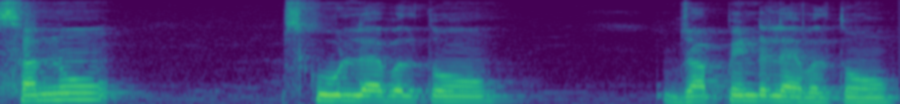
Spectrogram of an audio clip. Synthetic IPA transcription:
saːnːũː | skuːlːɛːbəlt̪õː | d͡ʒãːpɪ̃ɳɖlɛːʋəlt̪õː

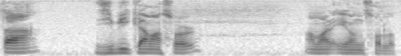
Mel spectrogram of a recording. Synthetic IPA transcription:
ta | zibikamasɔɹ | amaɹejɔnsɔlɔt

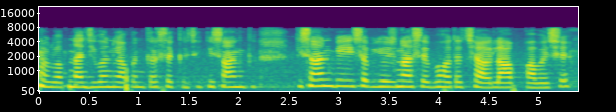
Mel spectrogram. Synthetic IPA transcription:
ɔɾoəpnad͡ʒiːʋənbjapənkəɾsəkɛt͡ʃʰɛkɪsaːnkɪsaːnbʱisəbjoːd͡ʒnasebəɦʊt̪ətːʃʰalab̚ʱkabɛt͡ʃʰɛ

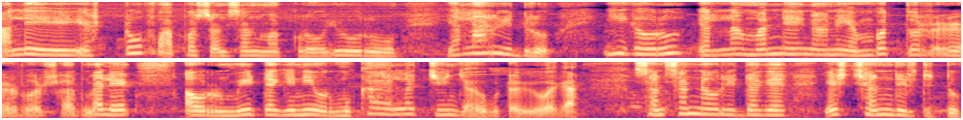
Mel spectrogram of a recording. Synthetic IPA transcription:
ɐlːieʂʈːoːpa̰ːpɐsɐɳsɐɳɖmɐkːɭuiʋɾuɛlːaːɾuid̪ɾṵ | iːɡɐʋɾuɛlːɐmɐnːenaːnuembɐt̪ːʋɐɾʂɐ̰ɛ̰ɽuʋɐ̰ɾʂɐ̰ːd̪meːleɐ̰ʋɾumiːʈɐɡiniɐʋɾmukʰaɛlːɐt͡ʃeːɲd͡ʒa̰ːɡbḭʈːɐ̰ːʋḭʋa̰ːɡɐ̰ | sɐɳsɐɳːɐʋɾid̪ːaːɡeeʂʈt͡ʃʰɐnd̪iɾt̪it̪ːu

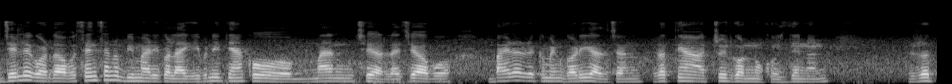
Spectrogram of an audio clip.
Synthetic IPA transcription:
d͡zeleɡʌrd̪aʌbʌsjansanobimaɾikolaɡipʌnit̪jãkomant͡sʰeɦʌɾulajt͡sʌ̃ĩʌbʌ | bajɾʌrekʌmeɳɖɡʌɾiɦelt͡sʰʌnrʌt̪jãʈriʈɡʌrnukʰod͡zd̪enʌn | rʌ

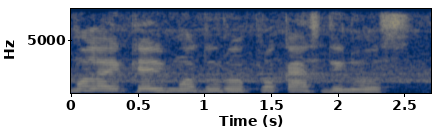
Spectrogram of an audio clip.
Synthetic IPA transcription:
mʌlajkejmʌd̪uɾoprʌkasd̪inuɦos

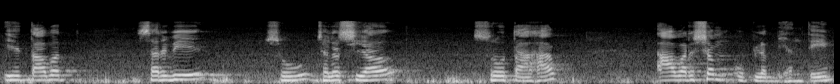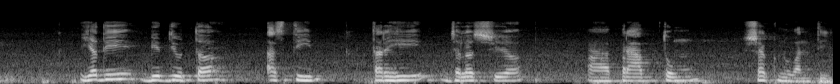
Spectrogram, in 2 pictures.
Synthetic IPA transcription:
eːt̪aːʋɐt̪sɐɾʋeː | sud͡ʒɐlɐsjɐ | sɾoːt̪aːɦɐ̆ | aːʋɐɾʂɐmupɐlɐbʱjɐnt̪eː | jɐd̪iʋid̪jut̪ɐ | ɐst̪i | t̪ɐɾɐɦid͡ʒɐlɐsjɐ | pɾaːp̚t̪um | ʃɐknuʋɐnt̪i

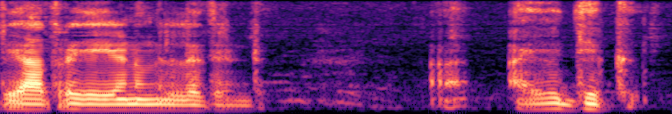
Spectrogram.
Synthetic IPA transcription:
jʔaːt̪rɐt͡ɕejːaːɳenːilːɐðiɾɳɖɨ | ɐ̰jod̪ʱjɐkːɨ̥

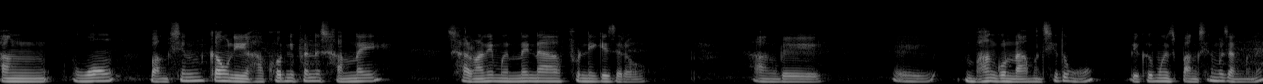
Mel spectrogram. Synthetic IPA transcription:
aŋ | wɔbaŋsinkawniɦakʰɔɾnipʰɾanisanːaj | saɾnanimɯnːajnapʰɯɾniɡezeɾaw | aŋbe | bʱaŋɡɔnːamansidɔŋɔ | bekʰɯmɯbaŋsinmɯzaŋmɯnɯ

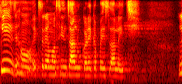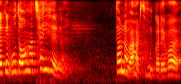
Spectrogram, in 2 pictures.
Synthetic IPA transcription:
kid͡ʒeɦə̃ekt̪əɾeməsint͡ʃalukəɾekepəjsalɛjt͡ʃʰi̥ | lekinut̪ɔəɦãt͡ʃʰəjɦenɛ | t̪ənebaɦəɾsə̃ɦə̃mkəɾeβə

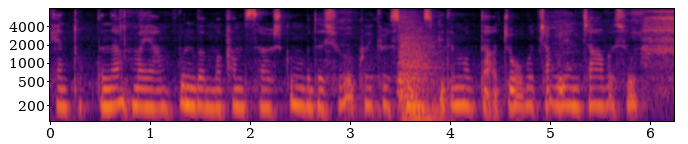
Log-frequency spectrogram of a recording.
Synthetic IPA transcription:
hentʰok̚tɐnɐmɐjampunbɐmɐpʰɐmsɐɾskunbɐdɐsuɐkʰojkʰɾismasɡidɐmɐk̚tɐʔɐ̰t͡ʃowbɐt͡ʃaklent͡ʃabɐsu

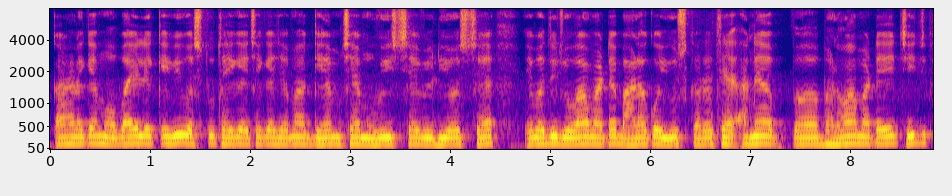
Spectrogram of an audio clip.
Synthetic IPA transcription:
kaɾəɳ̃kemobailekeʋiʋəst̪ut̪ʰəiɡəjt͡ʃʰeked͡ʒemãɡemt͡ʃʰemuʋizt͡ʃʰeʋiɽiost͡ʃʰe | ebəd̪ʱũd͡ʒoʋamaʈebaɭəkojuzkəɾet͡ʃʰeʔənebʱəɭʋamaʈeːt͡ʃid͡ʒ

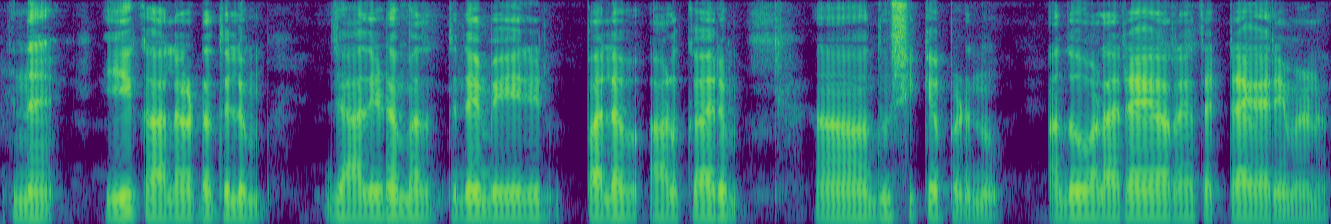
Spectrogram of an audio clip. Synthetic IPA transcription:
pinːe̞ | iːkaːlɐɣɐʈːɐt̪ːilum | d͡ʑaːðijuɽe̞mɐðɐt̪ːinde̞meːɾilpɐlɐaːɭkaːɾum | d̪uɕikʲːɐpːe̞ɽunːu | ɐ̰ðɨʋɐɭɐɾeɐrijɐt̪e̞tːaːkaːɾjɐmaːɳɨ

